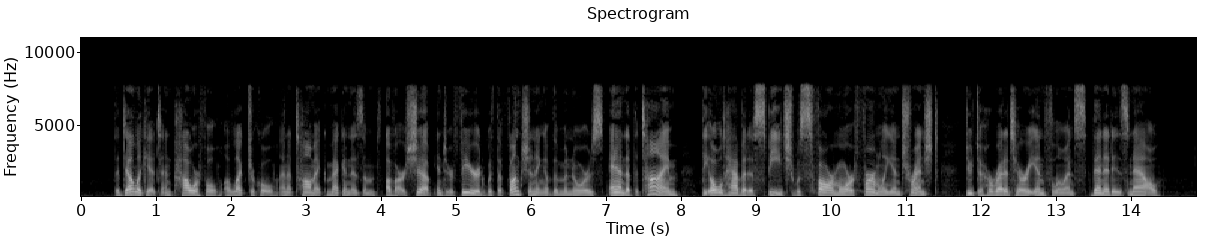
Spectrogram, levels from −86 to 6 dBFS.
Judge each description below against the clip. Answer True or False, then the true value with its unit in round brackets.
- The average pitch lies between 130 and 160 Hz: True (140 Hz)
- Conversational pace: True (160 wpm)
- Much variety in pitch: False (4.6 semitones)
